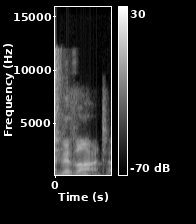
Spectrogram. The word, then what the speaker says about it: Vivant: I confirmed that pronunciation. – Oh, you did. It's Vivant.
